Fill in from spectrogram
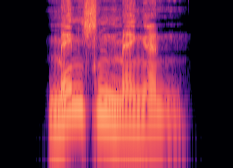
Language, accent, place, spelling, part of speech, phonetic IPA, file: German, Germany, Berlin, Menschenmengen, noun, [ˈmɛnʃn̩ˌmɛŋən], De-Menschenmengen.ogg
- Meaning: plural of Menschenmenge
